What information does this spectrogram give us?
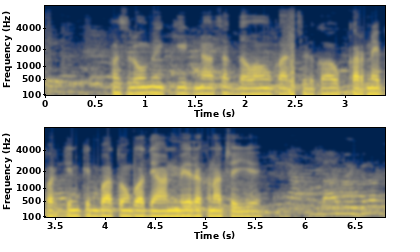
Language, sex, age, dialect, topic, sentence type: Hindi, male, 18-24, Garhwali, agriculture, question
